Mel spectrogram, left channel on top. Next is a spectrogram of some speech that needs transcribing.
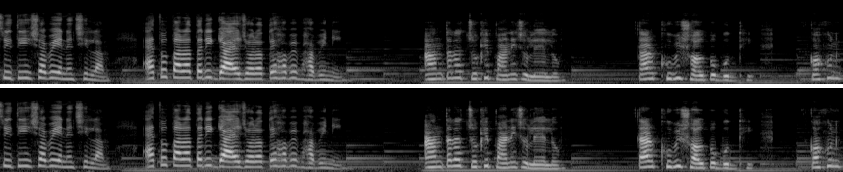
হিসাবে এনেছিলাম। এত তাড়াতাড়ি গায়ে জড়াতে হবে ভাবিনি। আন্তারার চোখে পানি চলে এলো। তার খুবই স্বল্প বুদ্ধি, কখন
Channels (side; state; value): both; normal; correlation 0.62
